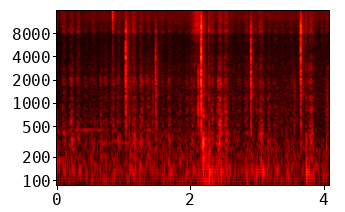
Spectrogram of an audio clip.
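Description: Pen writing on paper: faint, irregular scratches and light ticks.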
